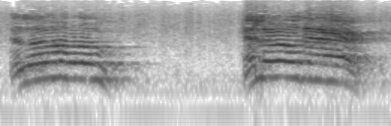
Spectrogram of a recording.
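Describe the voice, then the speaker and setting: Eccentric holy wanderer, measured and ringing, solemn preacherly delivery, vintage radio drama. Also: male voice, extremely high pitch, pushed and bright, heavily acted. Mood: weary pleading. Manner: earnest, solemn, preacherly declamation. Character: solemn wandering zealot preaching brotherhood, gentle eccentric man. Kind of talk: old-time radio drama acting. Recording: muffled, noisy old radio recording.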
